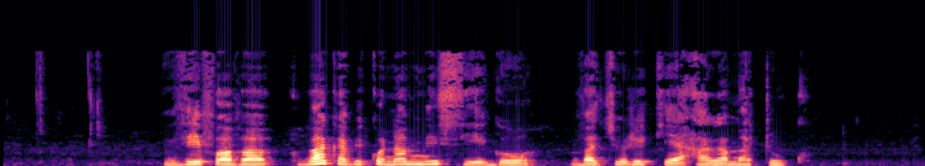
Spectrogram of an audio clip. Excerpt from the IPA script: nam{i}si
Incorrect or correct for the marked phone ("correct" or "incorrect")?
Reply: correct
